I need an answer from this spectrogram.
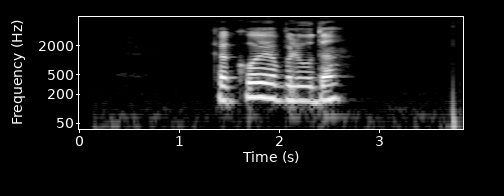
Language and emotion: Russian, neutral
